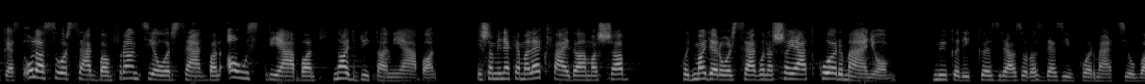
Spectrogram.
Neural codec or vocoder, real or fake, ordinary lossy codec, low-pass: none; real; AAC, 48 kbps; 7.2 kHz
